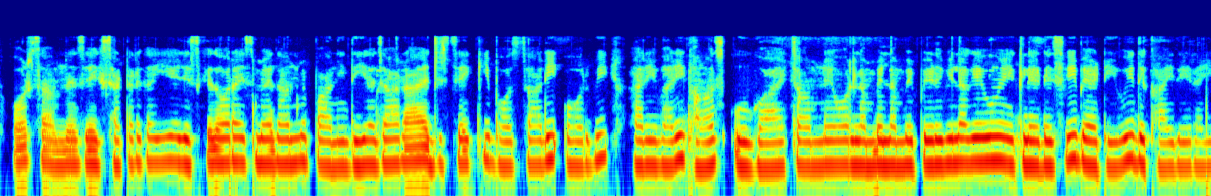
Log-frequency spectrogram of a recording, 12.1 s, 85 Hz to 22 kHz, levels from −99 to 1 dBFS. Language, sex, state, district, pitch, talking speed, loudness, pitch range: Hindi, female, Maharashtra, Sindhudurg, 205 Hz, 235 wpm, -16 LUFS, 200-220 Hz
